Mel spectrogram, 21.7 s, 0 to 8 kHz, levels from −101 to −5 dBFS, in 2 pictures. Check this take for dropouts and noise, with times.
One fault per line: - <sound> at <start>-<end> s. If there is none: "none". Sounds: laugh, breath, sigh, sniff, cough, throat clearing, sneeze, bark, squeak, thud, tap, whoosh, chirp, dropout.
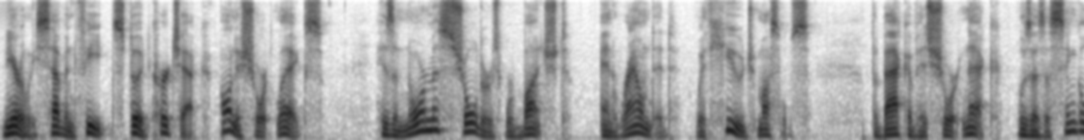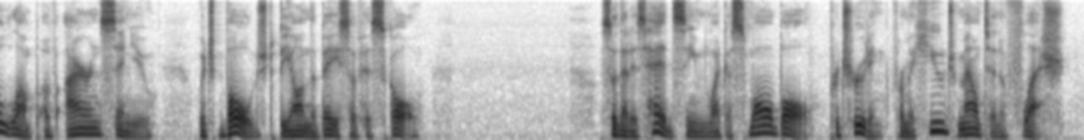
none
